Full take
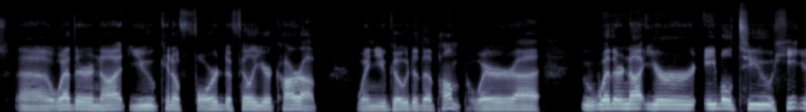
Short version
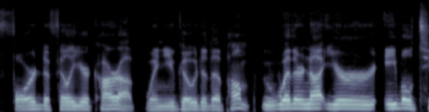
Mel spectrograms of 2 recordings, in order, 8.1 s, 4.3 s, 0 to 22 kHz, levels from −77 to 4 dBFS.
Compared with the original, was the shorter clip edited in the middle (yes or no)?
yes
